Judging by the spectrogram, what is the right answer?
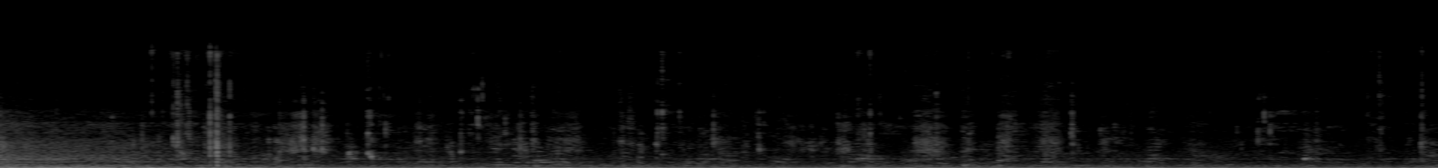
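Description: Close-up eating sounds: a person chewing a mouthful of rice, with small crackles of the paper food wrapper as fingers gather the food, over a steady low hum. A sharper click sounds about a second and a half in.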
